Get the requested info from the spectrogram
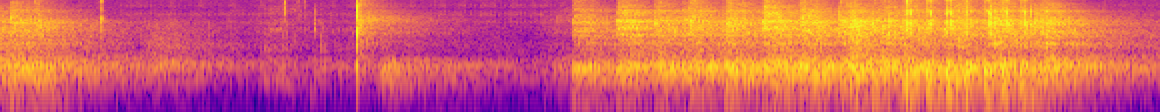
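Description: Paintball markers firing in rapid strings, a dense run of cracks that fades during the first second, one single sharp shot a little under two seconds in, then another long rapid string from about three seconds in until shortly before the end.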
